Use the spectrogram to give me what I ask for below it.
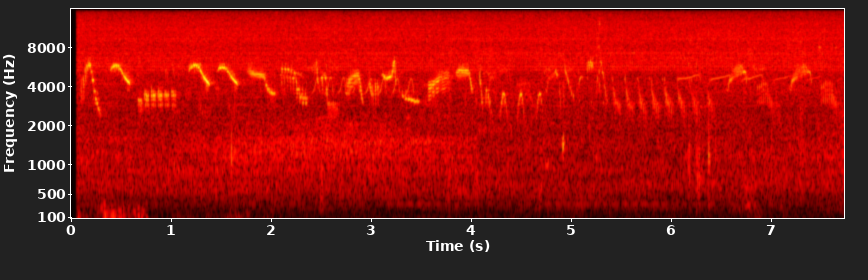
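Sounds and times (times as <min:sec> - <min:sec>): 
Alauda arvensis skylark singing: 0:00.1 - 0:07.7.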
